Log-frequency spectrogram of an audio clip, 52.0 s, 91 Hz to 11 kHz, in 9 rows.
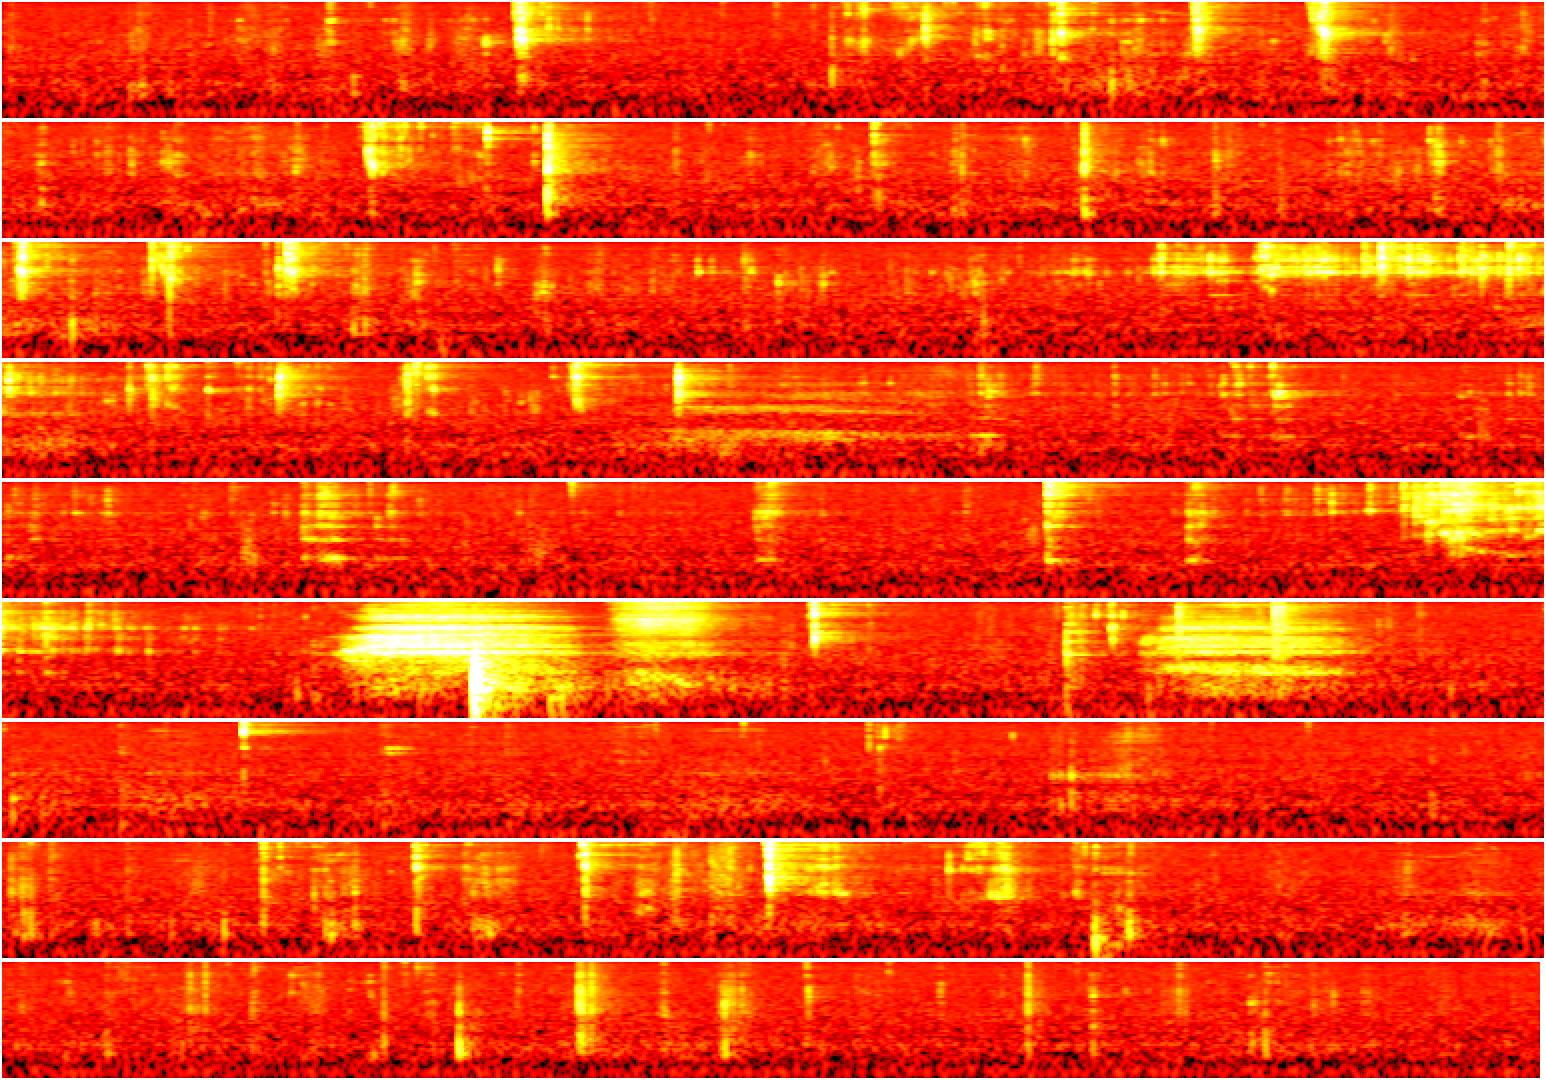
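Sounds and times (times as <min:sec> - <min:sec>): breathy exhale: 0:19.8 - 0:20.9, 0:30.2 - 0:31.7, 0:33.2 - 0:34.1
person gulping beer: 0:30.1 - 0:31.3.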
